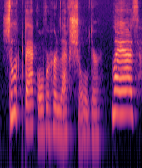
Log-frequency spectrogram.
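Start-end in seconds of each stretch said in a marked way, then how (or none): 2.2-2.8 high, loud call of a name; reproachful call. A narrator's reading. Mary scolds her brother over honey butter, calling out.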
